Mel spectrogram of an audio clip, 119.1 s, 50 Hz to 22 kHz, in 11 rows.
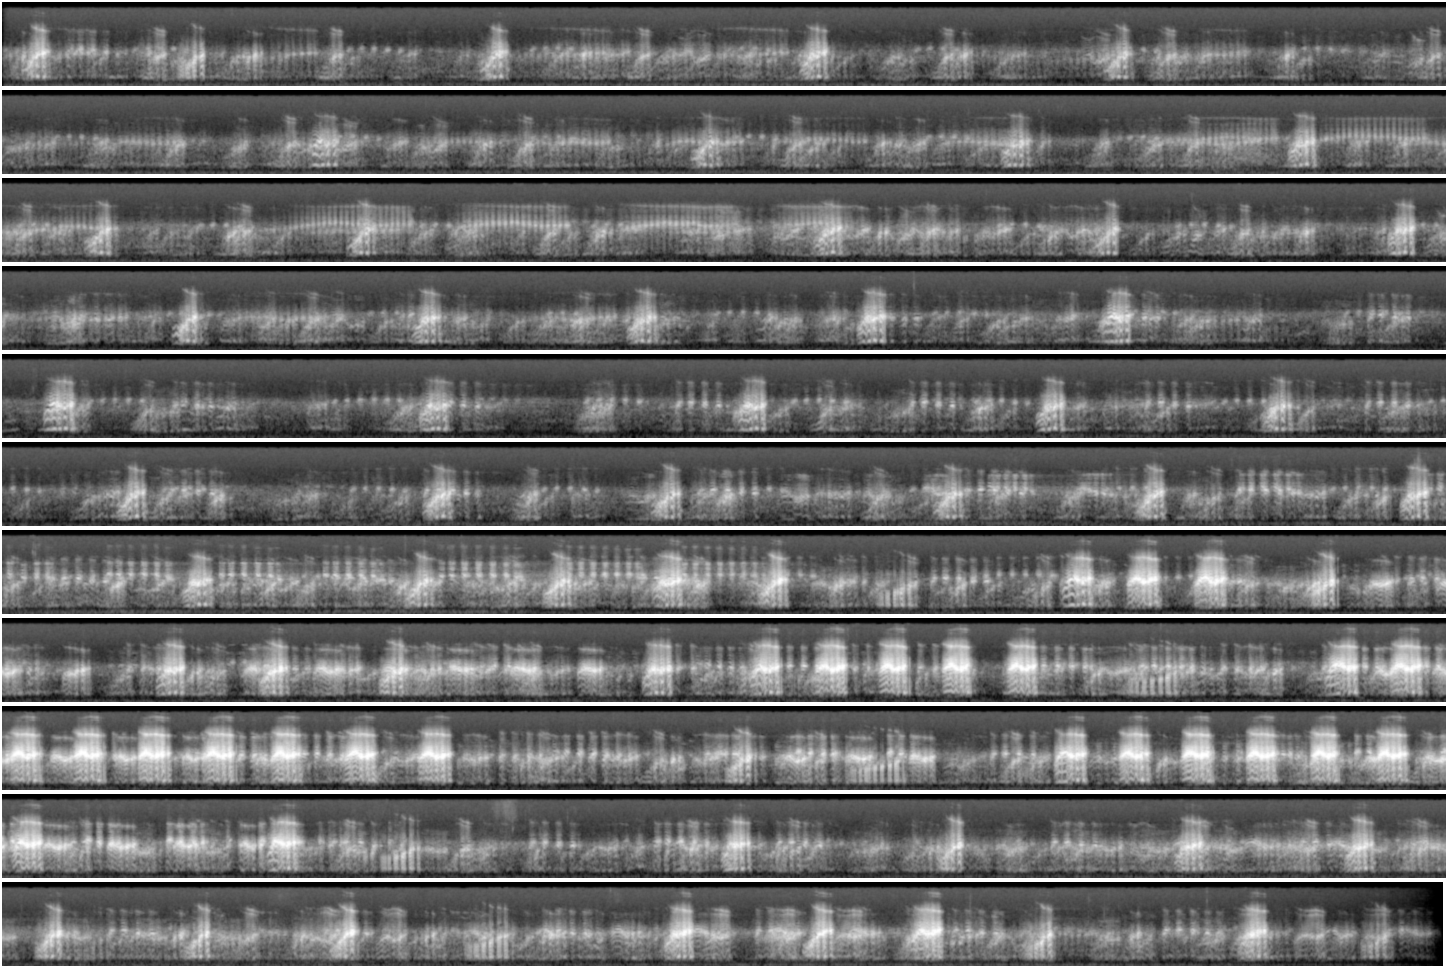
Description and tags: Grenouilles Ruaudin nuit 2013 3
Une colonie de grenouilles à une heure du matin, sur une mare à côté du Mans.
On entend quelques bruits de circulation dans le fond, mais les grenouilles étaient très proches.
Frogs recorded near Le Mans, France. Though we can still hear things in the background, the frogs were very close to the microphone.
swamp, France, frogs, field-recording, nature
